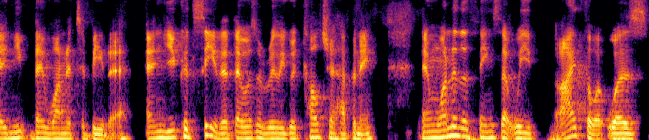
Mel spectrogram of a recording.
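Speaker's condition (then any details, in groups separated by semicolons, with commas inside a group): No condition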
